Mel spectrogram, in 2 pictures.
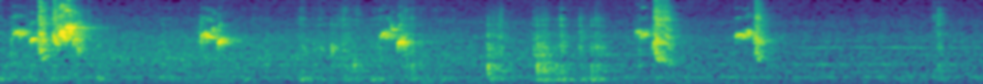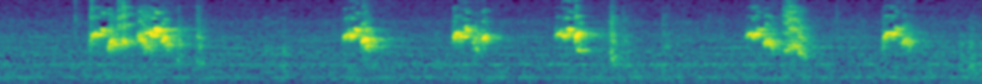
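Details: Pet budgerigars kept indoors, one described as the group's clown: a run of short, bright chirps and squawks repeated about every half second, with soft chattering and a steady low hum behind.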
